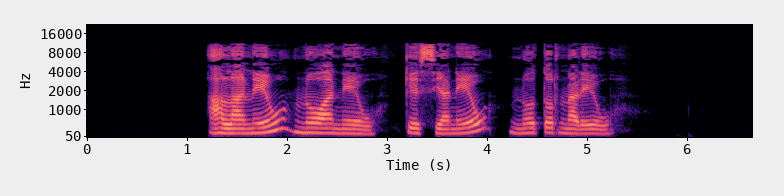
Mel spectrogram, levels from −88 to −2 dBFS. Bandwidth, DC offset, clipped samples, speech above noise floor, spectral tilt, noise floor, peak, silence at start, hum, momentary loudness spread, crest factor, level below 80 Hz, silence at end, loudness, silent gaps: 11.5 kHz; under 0.1%; under 0.1%; 63 dB; -3 dB/octave; -86 dBFS; -4 dBFS; 1.2 s; none; 12 LU; 22 dB; -68 dBFS; 1.4 s; -22 LUFS; none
